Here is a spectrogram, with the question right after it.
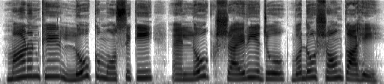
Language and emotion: Sindhi, neutral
